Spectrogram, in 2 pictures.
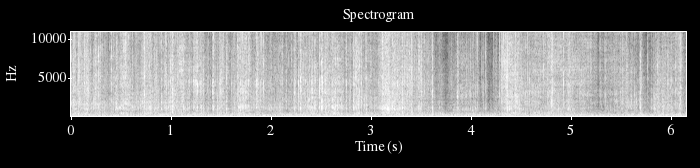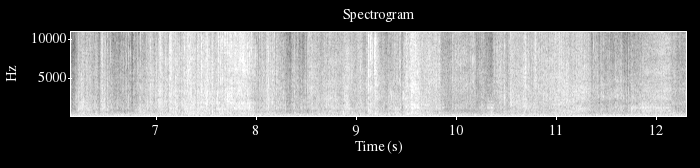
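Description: Tissue paper crinkling and rustling as hands peel off the sticker seal and fold the wrapping open, loudest about seven to eight seconds in.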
